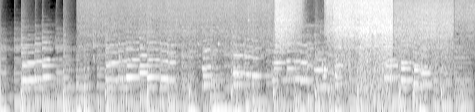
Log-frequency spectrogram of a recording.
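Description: Food sizzling in oil in a frying pan while being stir-fried, over background music. About five and a half seconds in the sizzling gets much louder in two stretches, the second lasting over a second, each cutting off sharply.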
